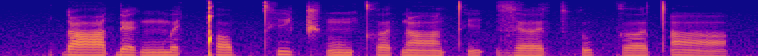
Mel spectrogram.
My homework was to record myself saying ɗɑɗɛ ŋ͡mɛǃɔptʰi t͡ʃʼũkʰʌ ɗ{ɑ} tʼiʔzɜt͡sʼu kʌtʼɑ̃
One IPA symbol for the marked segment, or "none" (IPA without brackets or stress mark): ɑ̃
